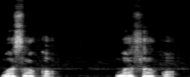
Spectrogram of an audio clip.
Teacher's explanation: Jangan sya, jangan sa. Jadi wasaqa di ujung lidah. Wasaqa. Lalu karena dijadikan qalqalah kubra jadi wasaqa.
